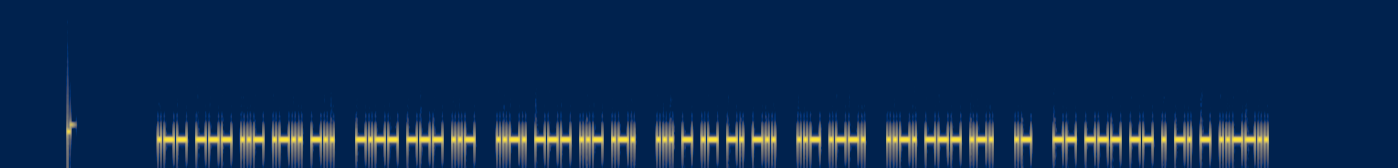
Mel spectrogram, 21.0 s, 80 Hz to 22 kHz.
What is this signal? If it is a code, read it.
Morse code, heard as a keyed tone, about 25 wpm, 700 Hz. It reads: WOULD YOU FOUR STAND UP FOR A MOMENT?
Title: Sentences from Top 1000 Words - Review Part 1 - 25wpm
